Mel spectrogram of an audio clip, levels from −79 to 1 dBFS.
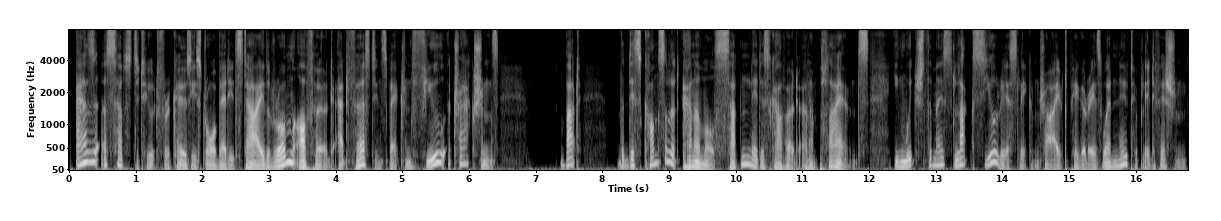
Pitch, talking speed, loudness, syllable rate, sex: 115 Hz, 125 wpm, -22 LUFS, 4.8 syllables/s, male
